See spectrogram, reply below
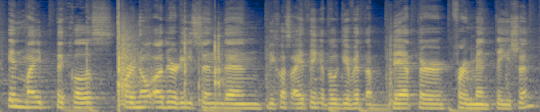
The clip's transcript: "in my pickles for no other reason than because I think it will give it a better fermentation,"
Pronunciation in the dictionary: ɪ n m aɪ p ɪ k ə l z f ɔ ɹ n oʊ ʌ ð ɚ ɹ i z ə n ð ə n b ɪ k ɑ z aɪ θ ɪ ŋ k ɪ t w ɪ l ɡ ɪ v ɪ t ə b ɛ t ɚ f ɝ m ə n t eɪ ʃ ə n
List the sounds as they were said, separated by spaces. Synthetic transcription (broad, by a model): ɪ n m aɪ p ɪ k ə l s f ɔ ɹ n oʊ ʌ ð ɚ ɹ i s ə n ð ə n b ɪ k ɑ s aɪ θ ɪ ŋ k ɪ t w ɪ l ɡ ɪ v ɪ t ə b ɛ t ɚ f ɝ m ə n t eɪ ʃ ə n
